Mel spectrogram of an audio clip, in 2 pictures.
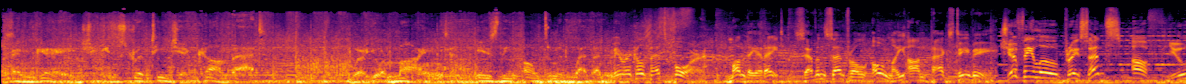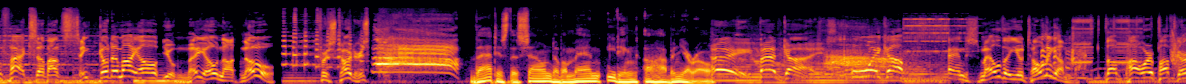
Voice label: Commercial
